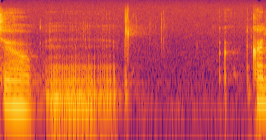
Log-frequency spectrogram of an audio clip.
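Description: A woman's speaking voice: the tail of a word, then a drawn-out hesitation sound, followed by about a second of quiet before she goes on speaking.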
